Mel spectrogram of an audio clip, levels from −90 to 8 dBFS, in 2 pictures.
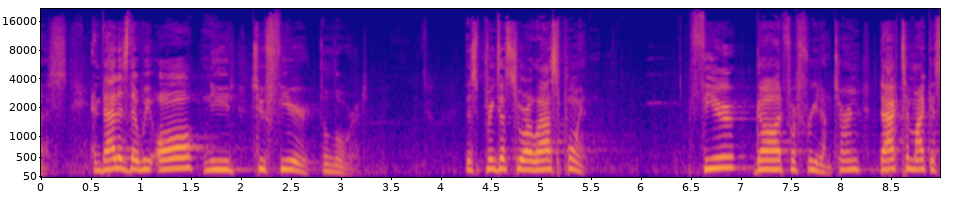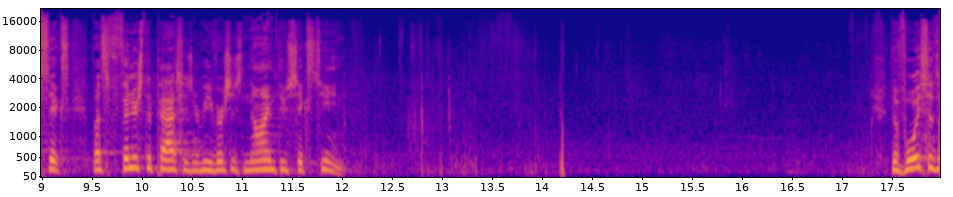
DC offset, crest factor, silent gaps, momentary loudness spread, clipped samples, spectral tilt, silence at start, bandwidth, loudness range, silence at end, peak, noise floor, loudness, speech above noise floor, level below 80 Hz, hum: under 0.1%; 20 dB; none; 13 LU; under 0.1%; -4.5 dB/octave; 0 s; over 20 kHz; 8 LU; 0 s; -2 dBFS; -59 dBFS; -20 LUFS; 39 dB; -70 dBFS; none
